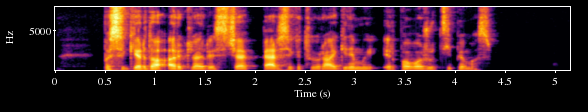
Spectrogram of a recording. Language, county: Lithuanian, Alytus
